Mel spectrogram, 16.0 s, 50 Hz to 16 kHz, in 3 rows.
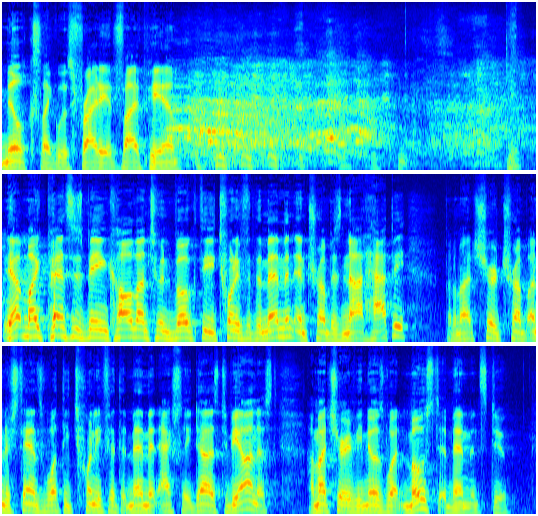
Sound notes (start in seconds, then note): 1.6 laughter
